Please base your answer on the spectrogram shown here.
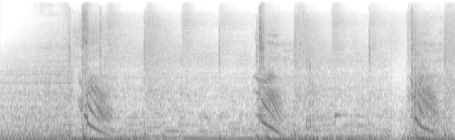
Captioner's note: grunting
